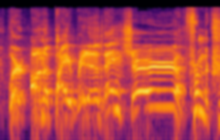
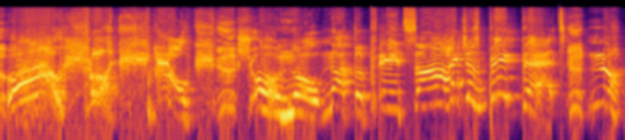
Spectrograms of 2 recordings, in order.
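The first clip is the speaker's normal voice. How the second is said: distressed shouting; 5 semitones higher, much slower than usual. Acted. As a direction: wail over the ruined pizza. Pizza ruined by sneeze.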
